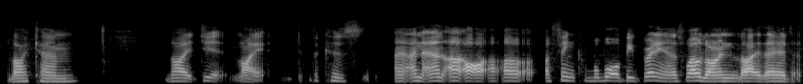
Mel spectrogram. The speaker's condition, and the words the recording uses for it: Stuttering. So, so, sometimes if I can't get a word out, I try uh, in my head.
